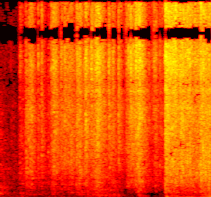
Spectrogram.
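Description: Aluminium foil crinkling and rustling as a sheet is handled and pressed down over an upside-down metal baking pan, louder toward the end.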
